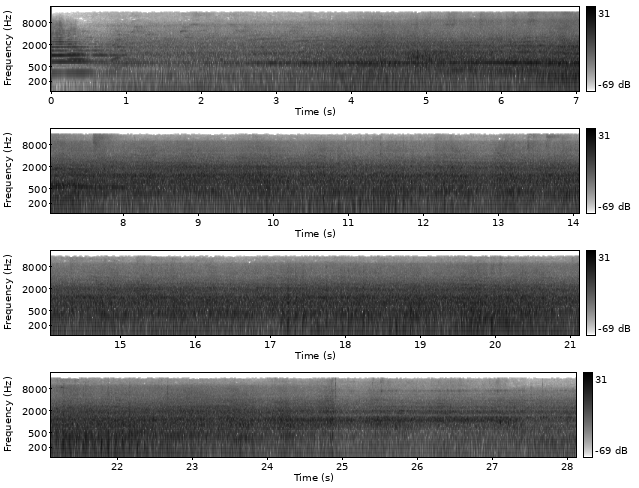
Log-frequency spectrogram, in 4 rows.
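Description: Express train hauled by an Indian Railways WAP-7 electric locomotive passing through at speed. A horn blast cuts off right at the start, then a tone from the locomotive slides slightly down in pitch as it goes by. A long steady rush and clatter of the coaches over the rails follows, easing off near the end as the train draws away.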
